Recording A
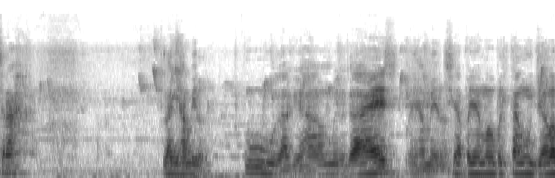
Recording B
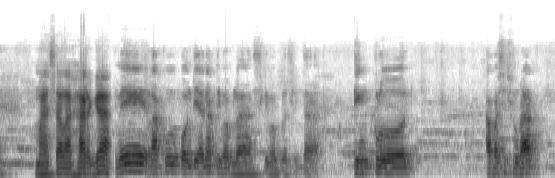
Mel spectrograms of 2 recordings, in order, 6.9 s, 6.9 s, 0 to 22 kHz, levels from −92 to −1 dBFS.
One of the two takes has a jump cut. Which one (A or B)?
B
